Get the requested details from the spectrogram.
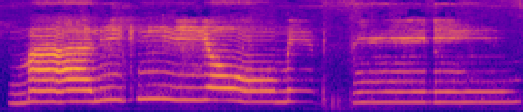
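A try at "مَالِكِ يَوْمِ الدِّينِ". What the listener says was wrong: مالکی، کاف کے نیچے کیا ہے بتائیے؟ مالکی کاف کے نیچے کیا ہے؟ کسرہ، یس. اور ہم نے پڑھا تھا کہ حرکات جو ہیں، حرکات ثلاثہ، یہ لمبی بالکل نہیں پڑھی جاتی، ٹھیک ہے؟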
